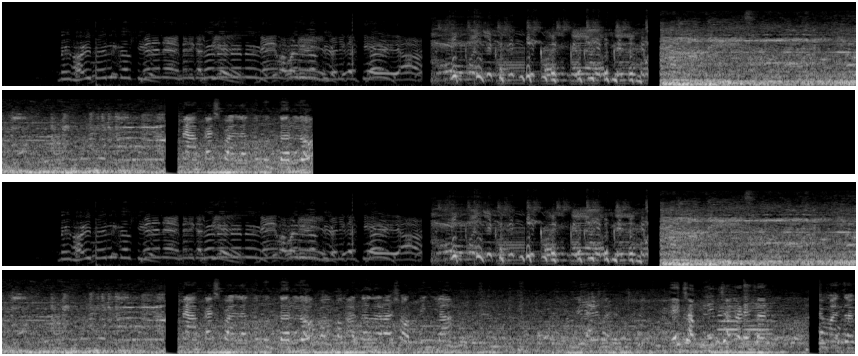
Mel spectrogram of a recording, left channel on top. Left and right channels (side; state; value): left; drops out; at 11.7 s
